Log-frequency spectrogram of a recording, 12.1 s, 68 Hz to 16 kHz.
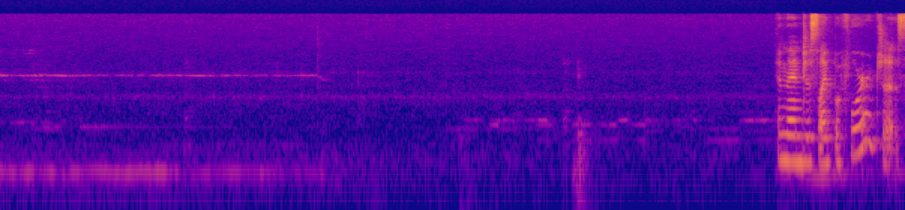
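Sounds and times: thin high tone: 0.0s - 4.8s
faint low hum: 0.0s - 12.0s.

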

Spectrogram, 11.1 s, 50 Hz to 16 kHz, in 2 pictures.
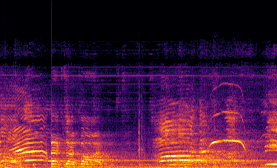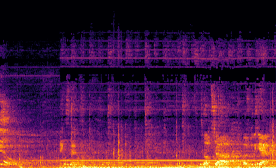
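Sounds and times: people shouting and cheering: 0.0s - 1.4s, 3.0s - 7.3s
high whistle-like tone: 4.1s - 5.2s.

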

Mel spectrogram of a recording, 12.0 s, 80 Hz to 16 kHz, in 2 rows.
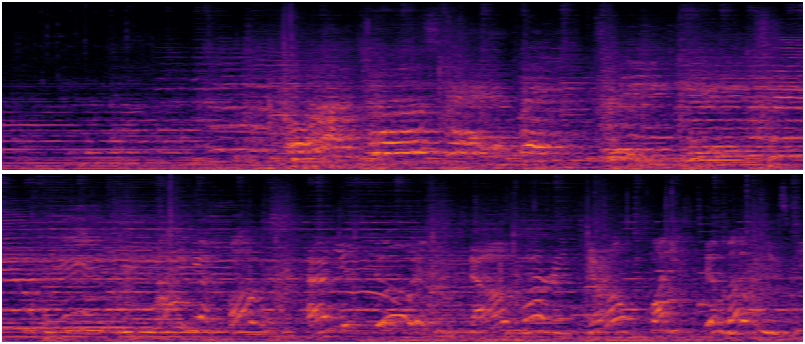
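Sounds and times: choir singing with accompaniment: 0.6s - 8.3s.

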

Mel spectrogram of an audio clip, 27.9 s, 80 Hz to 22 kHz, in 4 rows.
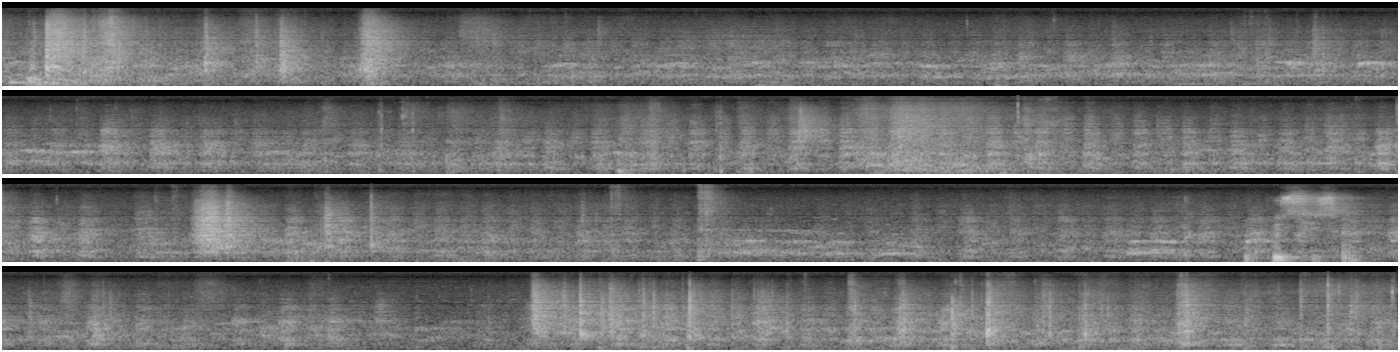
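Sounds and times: dog panting rapidly: 0.1s - 27.9s.

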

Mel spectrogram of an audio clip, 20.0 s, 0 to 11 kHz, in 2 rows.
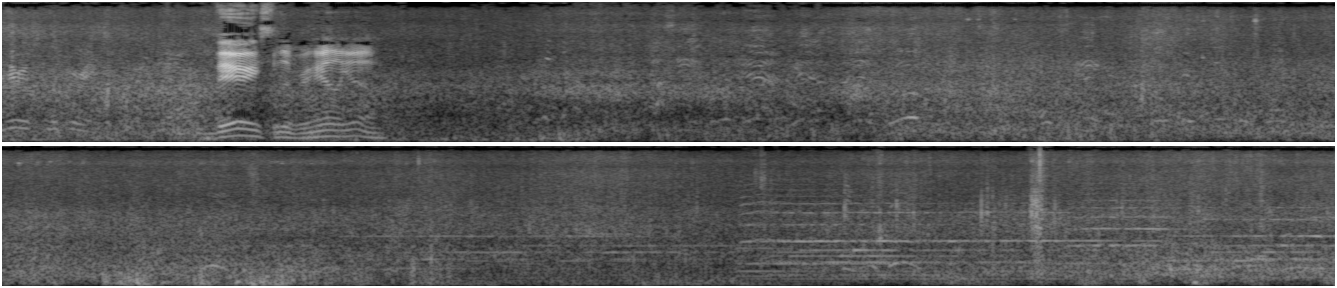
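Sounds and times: small waves washing against rocks: 0.0s - 20.0s
wind buffeting microphone: 0.0s - 20.0s.

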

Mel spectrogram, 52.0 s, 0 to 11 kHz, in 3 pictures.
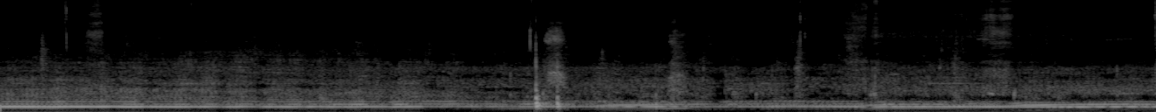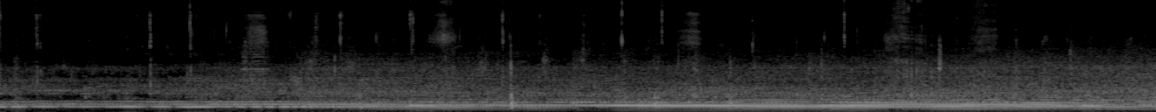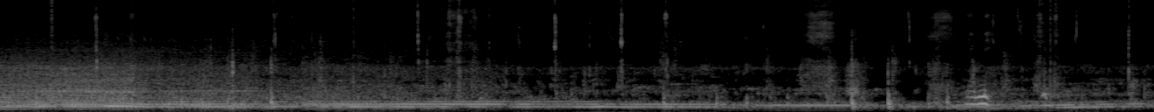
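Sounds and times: steady low hum: 0.0s - 52.0s
person chewing: 7.9s - 49.1s, 49.9s - 52.0s
mouth smacks and clicks: 11.4s - 47.4s.

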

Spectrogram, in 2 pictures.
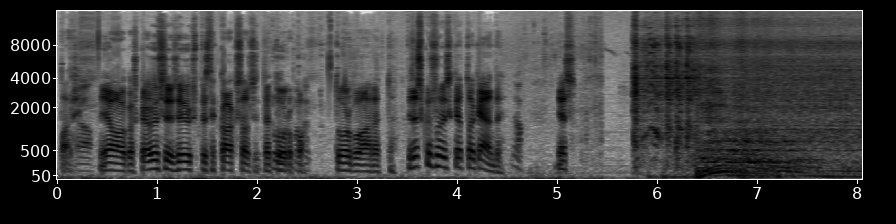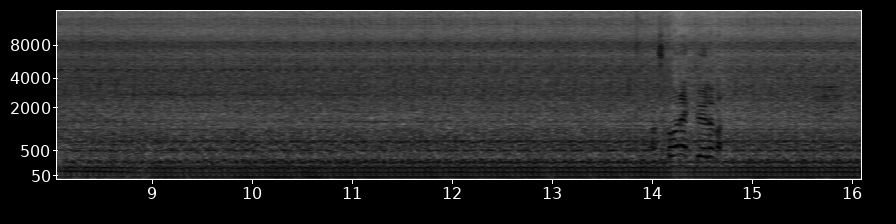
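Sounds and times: car engine starting and idling: 5.8s - 16.0s.

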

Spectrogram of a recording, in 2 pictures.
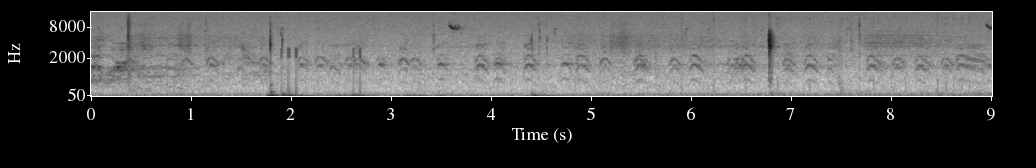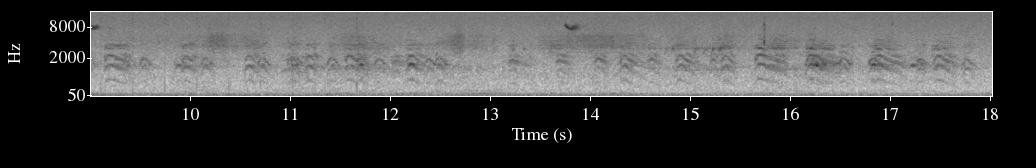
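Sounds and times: steady low rumble: 0.0s - 13.5s
flock of birds calling: 0.0s - 18.0s.

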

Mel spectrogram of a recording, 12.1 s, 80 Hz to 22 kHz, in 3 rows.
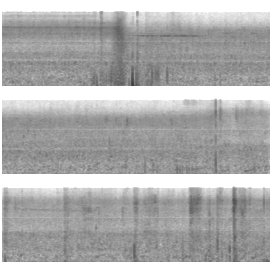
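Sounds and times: mountain stream flowing: 0.0s - 12.0s.

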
